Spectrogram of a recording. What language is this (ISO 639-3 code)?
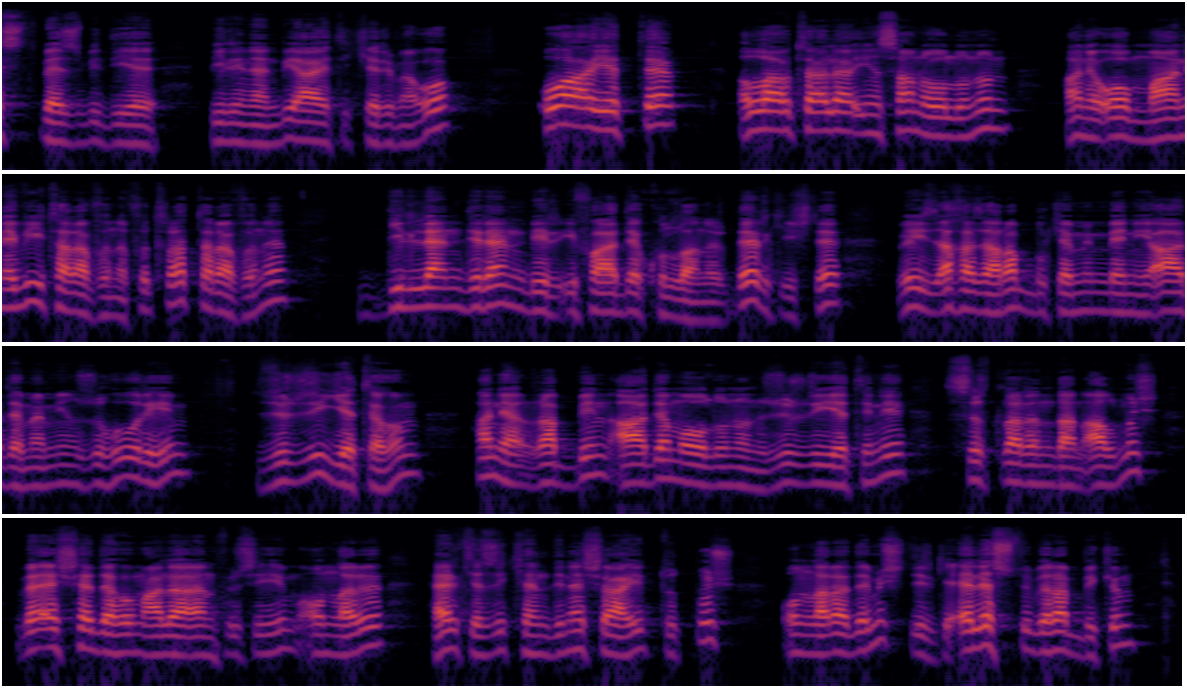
tur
